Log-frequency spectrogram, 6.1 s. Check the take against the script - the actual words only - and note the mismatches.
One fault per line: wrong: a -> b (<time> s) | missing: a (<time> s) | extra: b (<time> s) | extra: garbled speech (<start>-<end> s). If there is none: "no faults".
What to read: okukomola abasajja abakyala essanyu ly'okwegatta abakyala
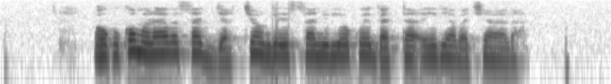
wrong: abakyala -> kyongera (2.4 s)
extra: eri (4.3 s)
